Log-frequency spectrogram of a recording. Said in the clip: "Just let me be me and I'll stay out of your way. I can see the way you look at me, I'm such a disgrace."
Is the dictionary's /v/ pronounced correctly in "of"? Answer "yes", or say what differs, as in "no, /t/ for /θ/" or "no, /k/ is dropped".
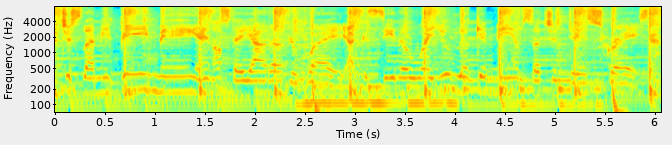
yes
